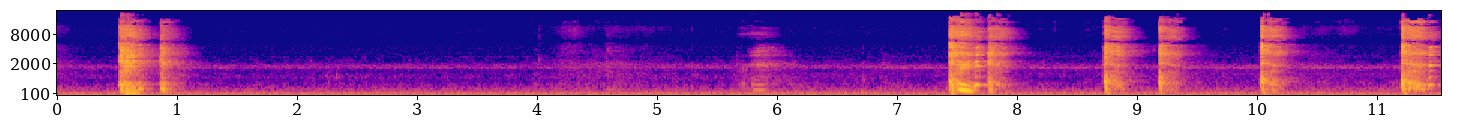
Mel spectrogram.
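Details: Adult with asthma, allergies and chronic bronchitis, likely sick: six short coughs, mostly in pairs, loose and rattly; a wet, chesty, congested cough.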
